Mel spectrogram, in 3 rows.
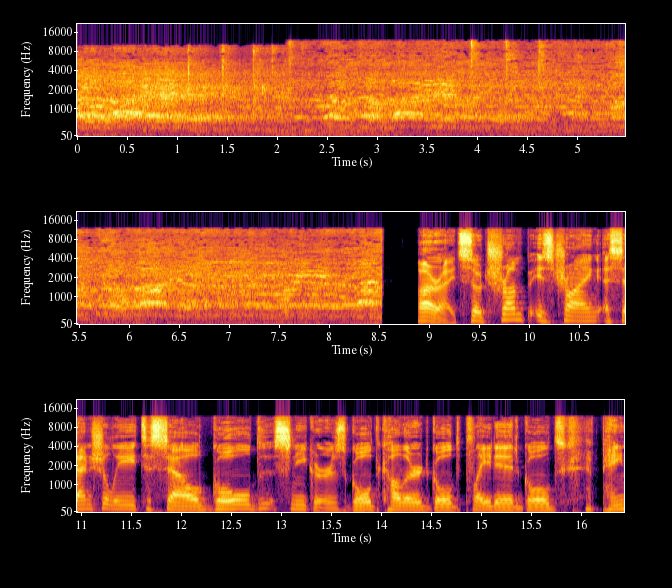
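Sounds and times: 
large crowd chanting in unison: 0.0s - 8.6s
speech: 8.9s - 16.4s.

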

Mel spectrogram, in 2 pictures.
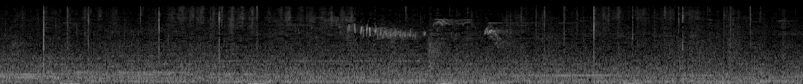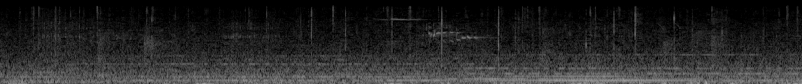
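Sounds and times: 
firewood crackling: 0.0s - 16.0s
rustling rain patter: 0.0s - 16.0s
birds chirping: 3.0s - 5.2s, 11.9s - 13.2s.

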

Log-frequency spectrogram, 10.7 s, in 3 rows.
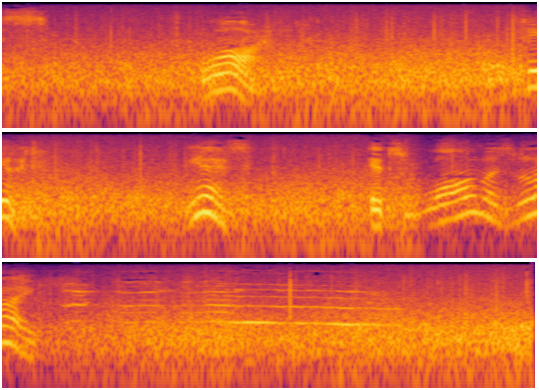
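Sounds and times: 
steady hissing background: 0.0s - 10.6s
speech: 1.4s - 1.9s, 3.5s - 3.9s, 4.8s - 5.3s, 6.0s - 7.6s
rooster crowing: 7.6s - 10.1s.

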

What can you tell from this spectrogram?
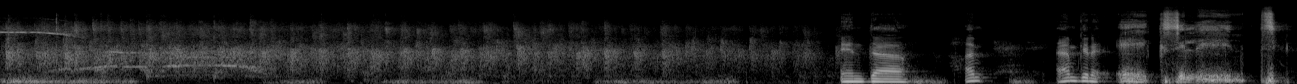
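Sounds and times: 
whistles: 0.0s - 2.3s
audience applause: 0.0s - 8.4s
speech: 8.4s - 10.0s, 10.6s - 12.8s.

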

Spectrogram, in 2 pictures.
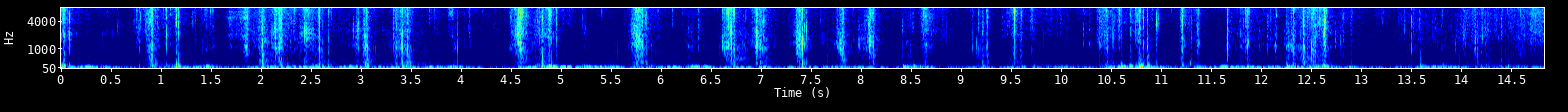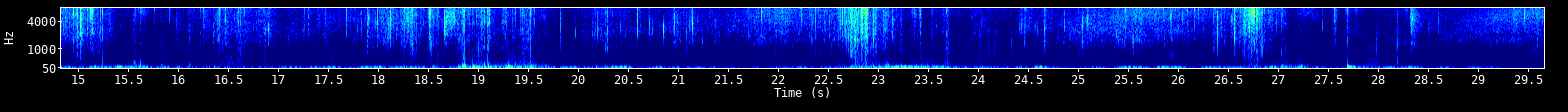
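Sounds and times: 
slime squished and pulled squelching: 0.0s - 27.0s.

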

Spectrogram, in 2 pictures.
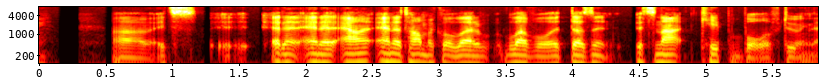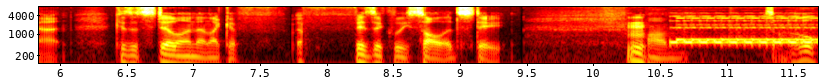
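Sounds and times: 
speech: 0.6s - 9.4s, 10.2s - 11.6s
telephone ringing for incoming call: 10.6s - 11.6s.

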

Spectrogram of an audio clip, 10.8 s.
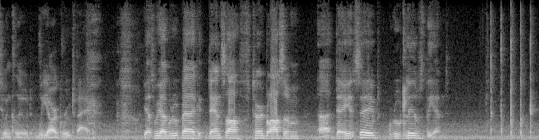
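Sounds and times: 
speech: 0.0s - 9.0s
steady low hum: 0.0s - 10.7s
finger snapping as applause: 9.7s - 10.7s.

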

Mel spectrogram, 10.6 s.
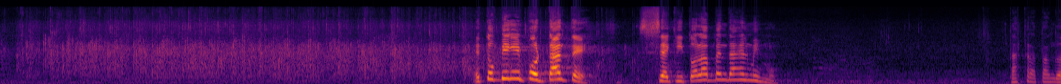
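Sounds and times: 
audience applause: 0.0s - 6.1s
speech: 4.7s - 7.8s, 10.1s - 10.6s.

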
